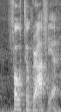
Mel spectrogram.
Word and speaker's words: Fotografia: And not only did he record, engineer, produce, and master, he's also DNA Media is linked with Bravo Photographa. I said that wrong. Anyway, Bravo Fotografia, I believe.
